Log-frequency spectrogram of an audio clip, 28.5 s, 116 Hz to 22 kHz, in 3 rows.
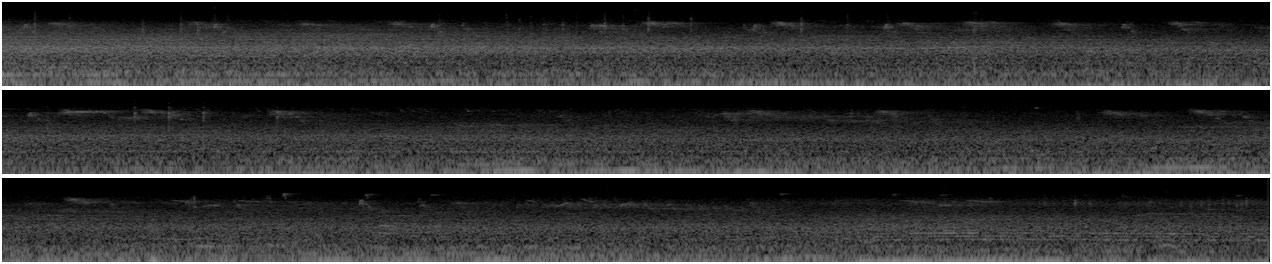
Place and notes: all the mornings of the ... - may 12 2013 sun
